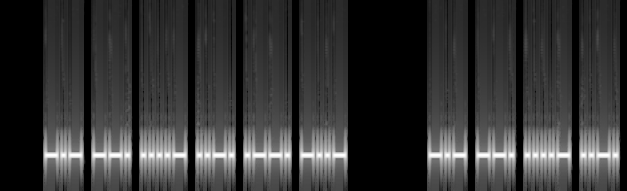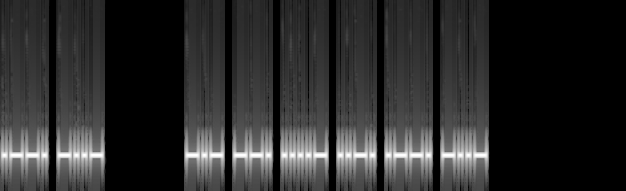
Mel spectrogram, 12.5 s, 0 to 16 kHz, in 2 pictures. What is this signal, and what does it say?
Morse code, heard as a keyed tone, about 32 wpm, 700 Hz. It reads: KG4FPX KG4FPX KG4FPX
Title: USA Call Signs - 6 Characters - Repeated 3x - 30wpm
